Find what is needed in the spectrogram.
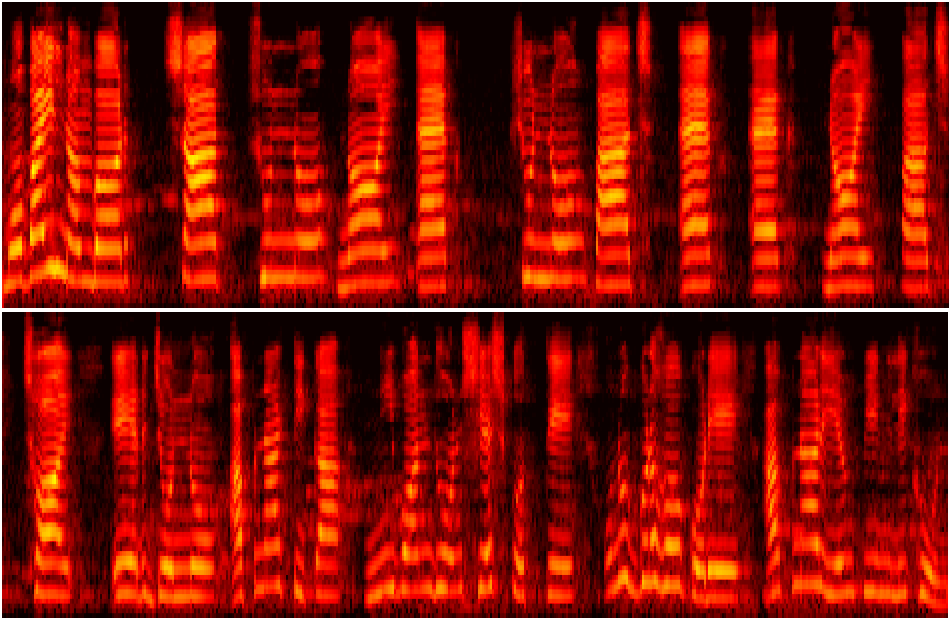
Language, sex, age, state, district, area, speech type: Bengali, female, 18-30, West Bengal, Howrah, urban, read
